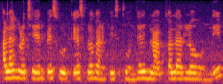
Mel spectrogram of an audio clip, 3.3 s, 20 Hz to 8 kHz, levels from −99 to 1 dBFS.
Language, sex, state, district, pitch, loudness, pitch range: Telugu, female, Andhra Pradesh, Sri Satya Sai, 220 Hz, -15 LUFS, 215-230 Hz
